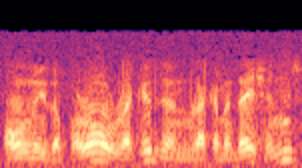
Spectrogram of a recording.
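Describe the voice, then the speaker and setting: A man's voice: medium pitch, expressive, fast, fairly bright tone, natural voice. An actor playing a stern, skeptical middle-aged commissioner and worried father in a 1940s radio drama. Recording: muffled, faintly hissy old radio recording.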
